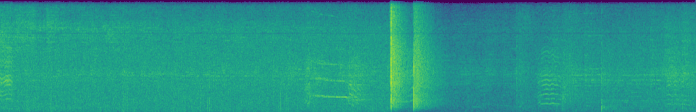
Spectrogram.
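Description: Two loud firecracker bangs in quick succession about six seconds in, the second dying away, then a fainter pop near the end, over a steady background of street noise.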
